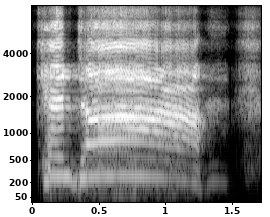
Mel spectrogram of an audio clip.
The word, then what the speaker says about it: KENTA: Kenta.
